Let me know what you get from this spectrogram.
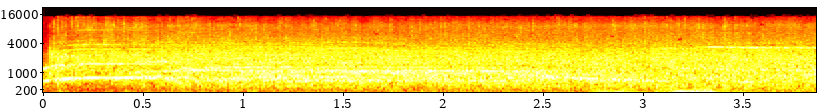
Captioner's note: applause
